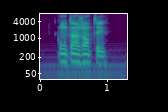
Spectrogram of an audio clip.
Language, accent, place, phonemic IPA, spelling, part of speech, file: French, France, Lyon, /kɔ̃.tɛ̃.ʒɑ̃.te/, contingenter, verb, LL-Q150 (fra)-contingenter.wav
- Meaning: 1. to apply a quota to 2. to brake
